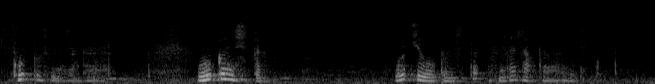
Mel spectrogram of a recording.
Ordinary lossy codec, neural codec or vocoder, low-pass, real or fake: none; codec, 44.1 kHz, 3.4 kbps, Pupu-Codec; 7.2 kHz; fake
